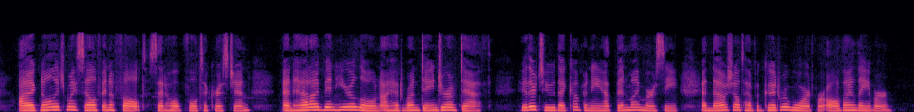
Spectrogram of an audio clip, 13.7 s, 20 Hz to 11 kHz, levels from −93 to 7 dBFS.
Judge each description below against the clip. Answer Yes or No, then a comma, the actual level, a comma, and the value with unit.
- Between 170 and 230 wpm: Yes, average, 180 wpm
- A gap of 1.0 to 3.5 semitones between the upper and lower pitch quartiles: Yes, narrow, 2.5 semitones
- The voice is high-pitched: Yes, high, 240 Hz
